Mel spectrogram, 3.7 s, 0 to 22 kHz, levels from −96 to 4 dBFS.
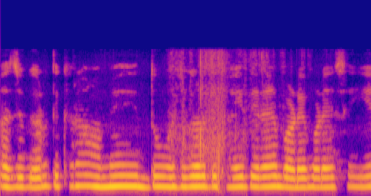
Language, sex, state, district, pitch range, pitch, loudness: Hindi, female, Goa, North and South Goa, 195-205 Hz, 200 Hz, -13 LUFS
